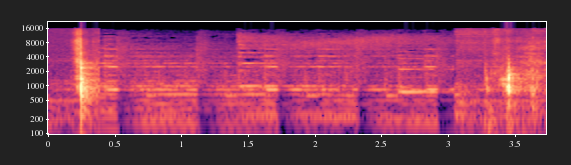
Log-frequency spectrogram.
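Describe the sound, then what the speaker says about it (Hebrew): A knife cutting vegetable pieces for gazpacho: two sharp board knocks, one at the start and one near the end, with a faint ringing hum between them, close and isolated, nobody speaking. "אני הולך לחתוך לחתיכות כאלו"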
